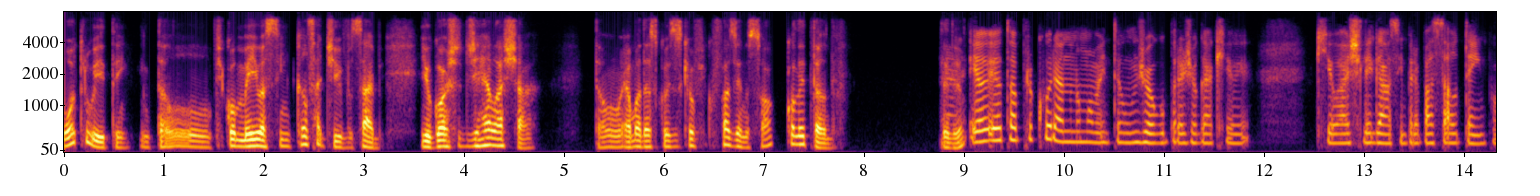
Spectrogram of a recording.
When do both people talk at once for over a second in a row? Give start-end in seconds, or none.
none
